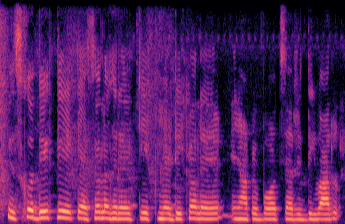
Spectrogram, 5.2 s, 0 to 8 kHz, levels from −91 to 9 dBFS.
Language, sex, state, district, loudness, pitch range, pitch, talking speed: Hindi, female, Chhattisgarh, Raipur, -14 LUFS, 190-225 Hz, 200 Hz, 185 wpm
